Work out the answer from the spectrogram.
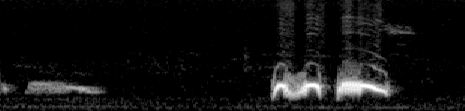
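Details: Decoy spotted dove cooing fast to lure wild doves: a soft, faint drawn-out coo, a pause, then two loud, quavering coos in quick succession, all mid-pitched, with quiet surroundings.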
